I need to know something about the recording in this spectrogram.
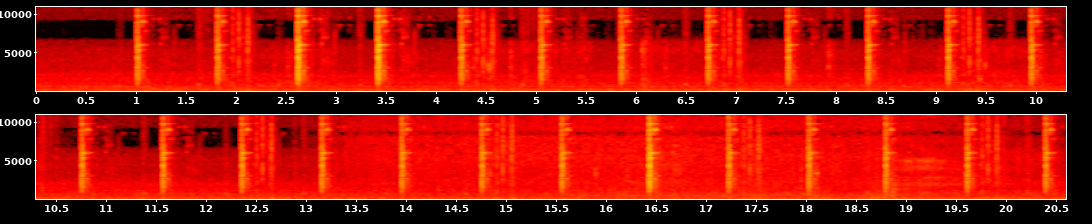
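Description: A tool repeatedly strikes stone with sharp knocks.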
